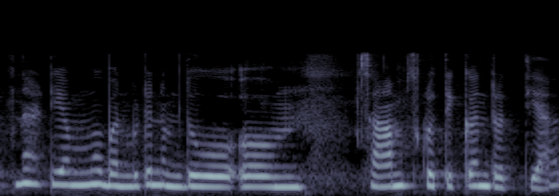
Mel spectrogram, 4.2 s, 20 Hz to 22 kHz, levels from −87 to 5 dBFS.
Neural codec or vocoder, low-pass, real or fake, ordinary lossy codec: none; 7.2 kHz; real; none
